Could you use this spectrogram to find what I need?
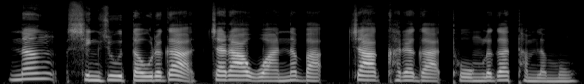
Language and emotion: Manipuri, neutral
